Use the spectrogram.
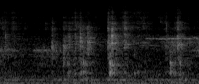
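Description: Popcorn kernels popping inside a covered pot on a gas flame, a few sharp, scattered pops and ticks against the metal over a faint steady hiss, with no talking.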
